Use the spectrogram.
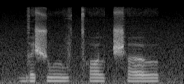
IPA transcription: ɡ ə ʃ w u v tʰ ɔ l t͡ʃʰ ʌ ʊ̯

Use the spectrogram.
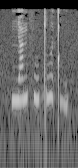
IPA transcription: ɲ a ŋ f u ɡ͡ǃ u ə̯ ǃ i̤

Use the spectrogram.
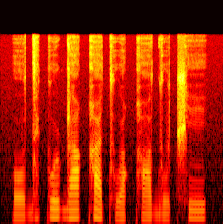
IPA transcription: o˨ d ɛ̤˦ k u˦ ɖ a˦ qʰ ɪ˦˨ tʰ u˨ qʰ ɔ˨ d u˨ t͡ʃʰ i˦

